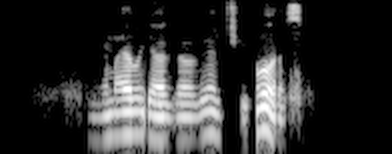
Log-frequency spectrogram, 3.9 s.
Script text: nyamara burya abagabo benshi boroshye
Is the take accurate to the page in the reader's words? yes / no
yes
